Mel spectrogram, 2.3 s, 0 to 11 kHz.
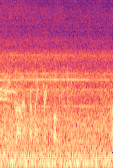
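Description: A Boeing 787-9 departing Sydney Airport gives a steady, distant jet roar under a constant hiss, with faint chirping tones drifting across it.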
